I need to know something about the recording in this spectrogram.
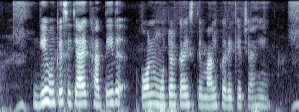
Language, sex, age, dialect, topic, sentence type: Bhojpuri, female, 41-45, Southern / Standard, agriculture, question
